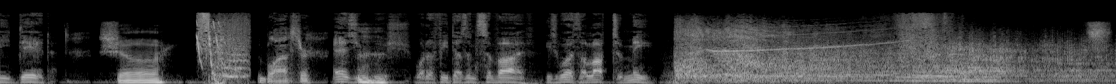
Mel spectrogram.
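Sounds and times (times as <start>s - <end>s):
speech: 0.0s - 7.1s
propeller plane engine roar: 6.6s - 11.1s.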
